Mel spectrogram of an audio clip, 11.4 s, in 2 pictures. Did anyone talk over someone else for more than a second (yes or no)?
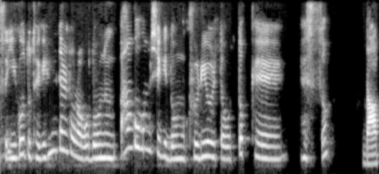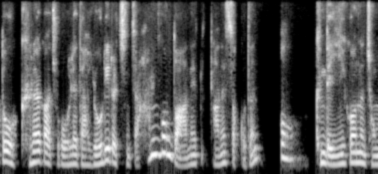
no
